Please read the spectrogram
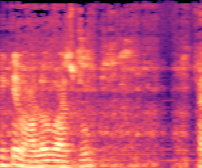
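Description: A man's voice speaking for about a second, then a short lull.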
